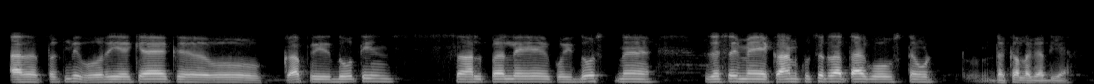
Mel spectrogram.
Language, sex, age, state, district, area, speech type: Hindi, male, 60+, Rajasthan, Jodhpur, urban, conversation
